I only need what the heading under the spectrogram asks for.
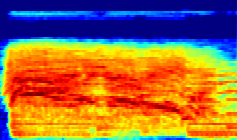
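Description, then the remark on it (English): A group of children shout a greeting together in one loud, sustained yell during a sing-along song, their high voices blending into a brief collective cheer for a couple of seconds. “Well, if you don't, I'll tell you how. Just yell.”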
